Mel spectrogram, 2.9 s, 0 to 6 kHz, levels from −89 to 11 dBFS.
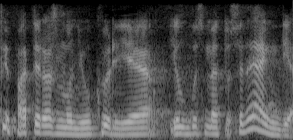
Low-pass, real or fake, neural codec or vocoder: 5.4 kHz; fake; codec, 16 kHz, 1.1 kbps, Voila-Tokenizer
